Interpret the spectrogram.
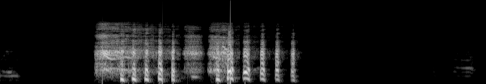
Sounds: Laughter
